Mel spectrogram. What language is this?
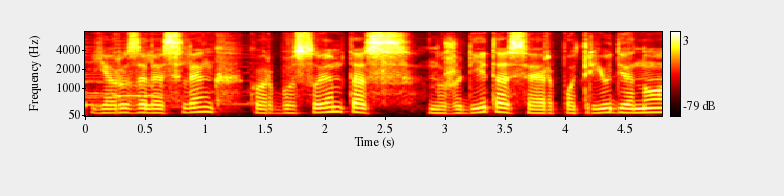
Lithuanian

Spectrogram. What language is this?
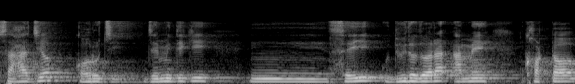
Odia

